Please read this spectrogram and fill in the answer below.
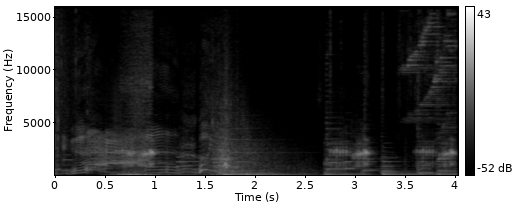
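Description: A cartoon vampire character's wordless, low, gliding vocal sounds with a rumble underneath for the first two and a half seconds. After a short dip, light cartoon music with repeated chime-like hits starts about three seconds in.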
